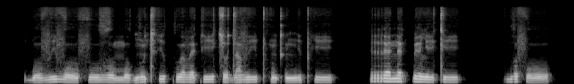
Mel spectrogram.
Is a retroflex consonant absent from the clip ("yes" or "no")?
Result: yes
